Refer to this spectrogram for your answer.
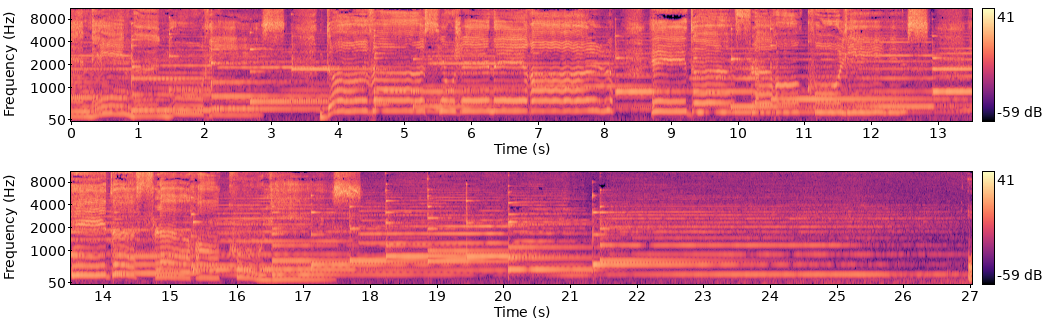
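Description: A song plays steadily throughout, with a gliding, vibrato-rich melodic voice over sustained instrumental chords, settling into a long held chord that softens near the end.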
